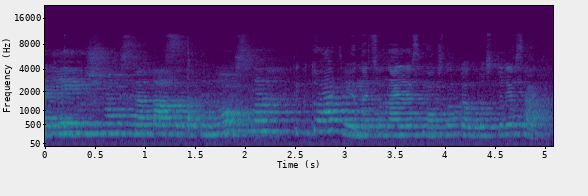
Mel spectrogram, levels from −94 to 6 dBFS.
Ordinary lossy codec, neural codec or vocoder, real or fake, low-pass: AAC, 48 kbps; none; real; 10.8 kHz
